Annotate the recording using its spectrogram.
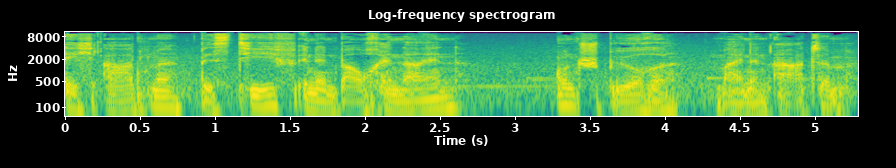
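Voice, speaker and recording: The tone is calm and soothing, at a very slow pace with very even loudness and ordinary pitch variation. Noticeable background noise is present. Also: man, very deep, low pitch for a man. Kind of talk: guided meditation with affirmations. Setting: studio audiobook recording. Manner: slow, calm, soothing; repetitive, measured, with long pauses.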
